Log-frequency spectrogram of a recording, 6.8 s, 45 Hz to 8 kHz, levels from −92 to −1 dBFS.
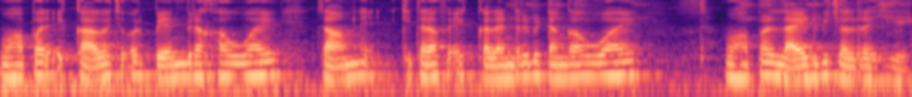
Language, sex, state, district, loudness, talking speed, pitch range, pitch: Hindi, male, Bihar, Kishanganj, -17 LUFS, 225 wpm, 125-145 Hz, 135 Hz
